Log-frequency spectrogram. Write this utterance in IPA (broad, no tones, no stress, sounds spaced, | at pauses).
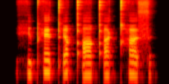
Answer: h i pʰ ɛ tʼ i qʼ a qʼ ɛ ɡ qʰ ə s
